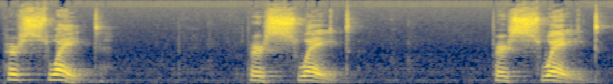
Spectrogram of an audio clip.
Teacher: همونطور که میبینید استرس روی S هست. The stress is on the second syllable. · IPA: /pərˈsweɪd/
